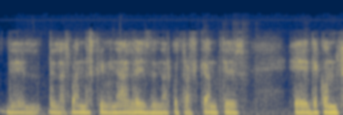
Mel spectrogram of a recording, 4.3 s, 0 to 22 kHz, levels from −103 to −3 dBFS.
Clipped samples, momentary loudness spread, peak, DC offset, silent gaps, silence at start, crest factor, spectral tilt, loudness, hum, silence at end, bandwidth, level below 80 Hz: under 0.1%; 9 LU; -8 dBFS; under 0.1%; none; 0 s; 18 dB; -6.5 dB/octave; -27 LUFS; none; 0 s; 7.4 kHz; -52 dBFS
